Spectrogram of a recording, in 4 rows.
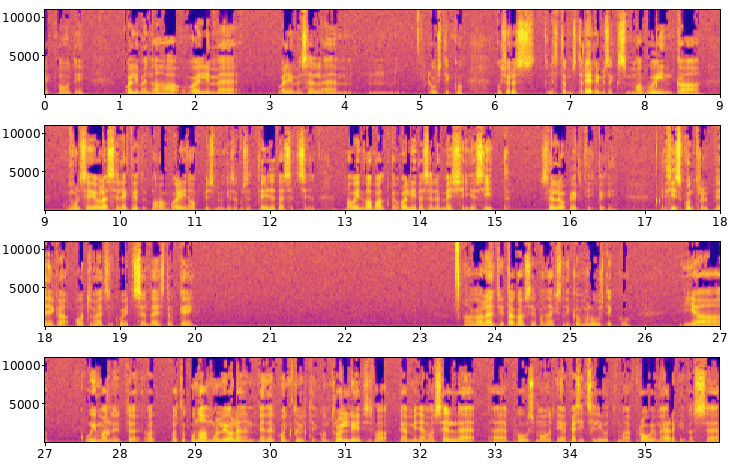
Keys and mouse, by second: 6.2 a, 17.5 ctrl+p, 32.3 ctrl+Tab, 34.3 r.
